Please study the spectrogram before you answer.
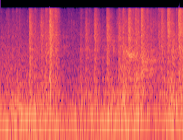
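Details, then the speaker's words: Horse trailer being towed over rough roads, heard from inside: loose, uneven rattling bursts over road rumble from the ceiling as the trailer bounces. The door also rattles, and weather stripping is suggested to quiet it. "That door though is going to be really rattling. I'll have to put something on that door. So the ceiling is rattling right here."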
